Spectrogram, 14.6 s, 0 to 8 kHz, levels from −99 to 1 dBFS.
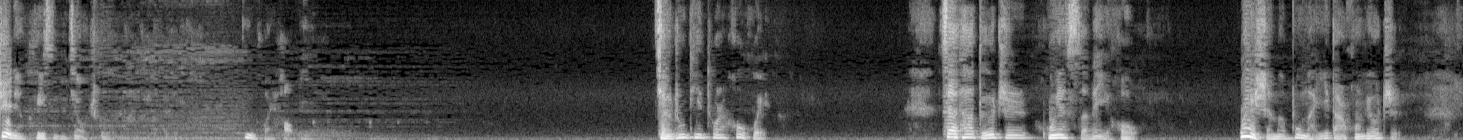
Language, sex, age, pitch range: Chinese, male, 50-69, 95-140 Hz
